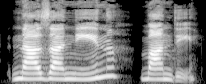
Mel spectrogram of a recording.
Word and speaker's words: Nazanin Mandi: Nazanin Mandi.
